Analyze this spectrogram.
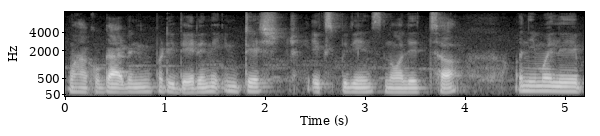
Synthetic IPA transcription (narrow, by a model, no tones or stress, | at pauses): uɦãkoɡarɖniŋpʌʈid̪ʱeɾejnejʔiɳʈresʈekspiɾijʌnsnʌled͡zt͡sʰʌ | ʌ̰nimʌjle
